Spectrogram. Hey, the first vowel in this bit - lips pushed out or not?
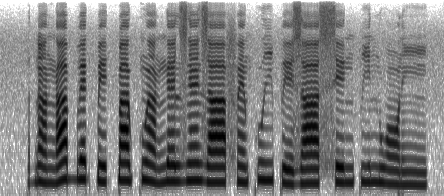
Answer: no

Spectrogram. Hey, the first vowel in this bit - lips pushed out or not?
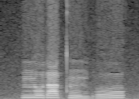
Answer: yes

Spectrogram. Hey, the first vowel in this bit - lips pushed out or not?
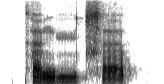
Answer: no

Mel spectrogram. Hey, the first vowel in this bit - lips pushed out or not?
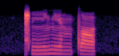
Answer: no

